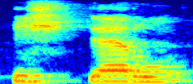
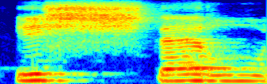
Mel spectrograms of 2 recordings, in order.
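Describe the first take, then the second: First: The sh sound is said very weakly. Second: The sh sound is pressed out strongly. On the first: The speaker calls it wrong. "dengan lemah sekali" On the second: The speaker calls it right. "Seharusnya dibaca ishtaru"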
